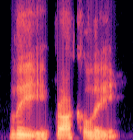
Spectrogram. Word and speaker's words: broccoli: Broccoli. Will our students be able to read this? We'll probably have to tell them the I is an E sound.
